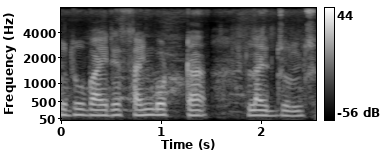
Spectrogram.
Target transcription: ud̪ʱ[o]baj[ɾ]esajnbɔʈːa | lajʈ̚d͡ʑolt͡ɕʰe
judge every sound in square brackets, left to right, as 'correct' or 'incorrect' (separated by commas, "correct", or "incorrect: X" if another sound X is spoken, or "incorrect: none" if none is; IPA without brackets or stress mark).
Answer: incorrect: u, correct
